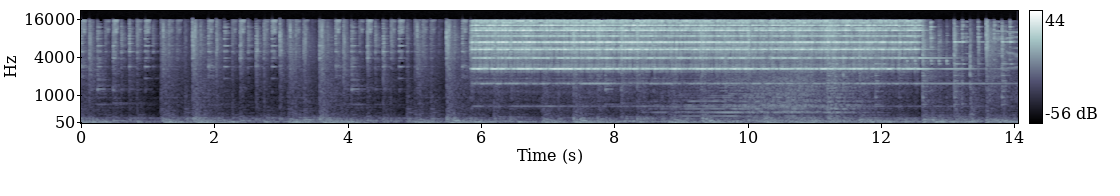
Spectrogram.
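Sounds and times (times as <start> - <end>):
electric alarm ringing: 5.8 - 14.0.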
